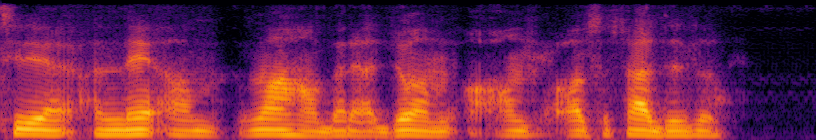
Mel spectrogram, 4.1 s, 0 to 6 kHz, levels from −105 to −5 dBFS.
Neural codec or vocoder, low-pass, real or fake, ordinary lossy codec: codec, 16 kHz in and 24 kHz out, 0.8 kbps, FocalCodec, streaming, 65536 codes; 5.4 kHz; fake; none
